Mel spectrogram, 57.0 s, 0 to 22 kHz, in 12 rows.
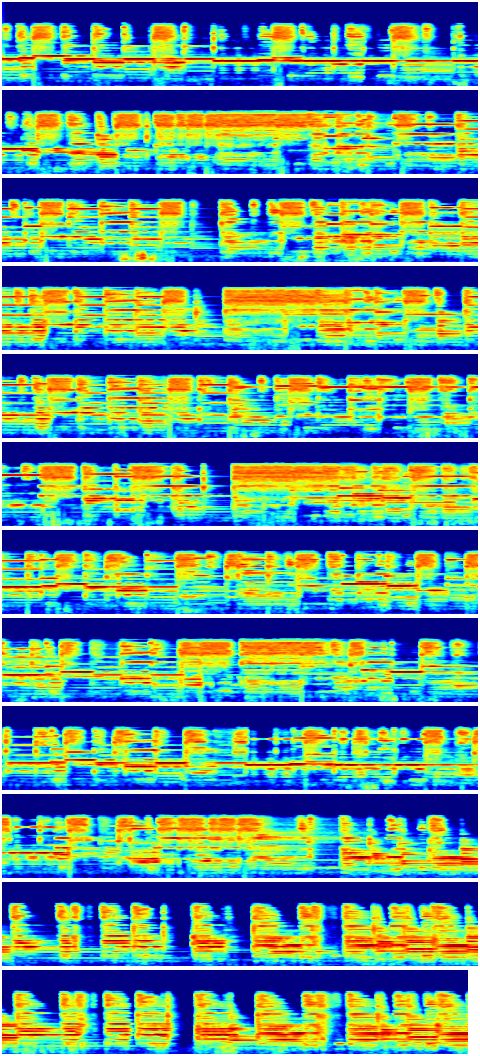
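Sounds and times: quick high instrumental melody: 0.0s - 57.0s.

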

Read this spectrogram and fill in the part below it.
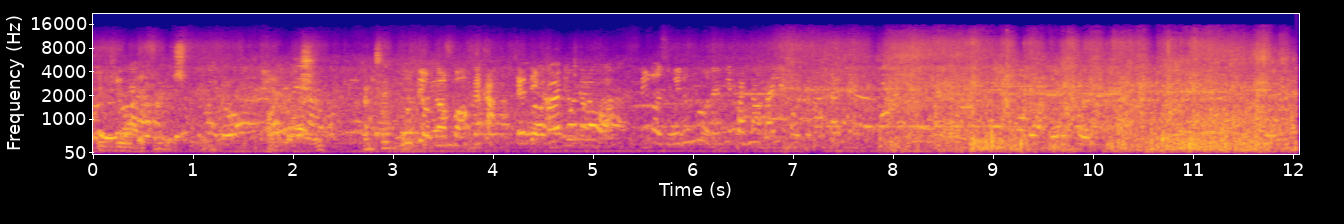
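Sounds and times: boat engine: 0.0s - 12.0s
water wash: 0.0s - 12.0s.

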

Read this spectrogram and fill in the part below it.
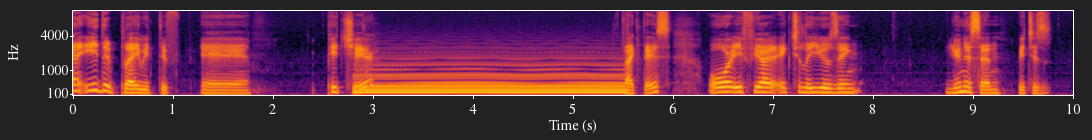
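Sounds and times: sustained sawtooth synth chord: 2.8s - 5.6s.

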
